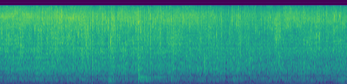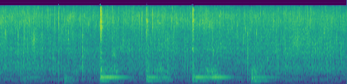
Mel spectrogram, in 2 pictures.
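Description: Onions and spices frying in a pan, a steady close sizzle throughout with a few light clinks of a utensil near the end.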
